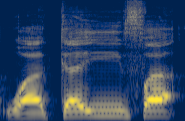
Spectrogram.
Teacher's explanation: Ingat ya, ini harfulin bukan mad lin. Jadi jangan dipanjangkan. Jadi jangan waaifat jangan ya hanya dilembutkan aja.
